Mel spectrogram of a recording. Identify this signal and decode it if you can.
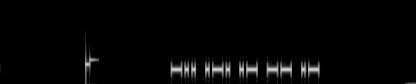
Morse code, heard as a keyed tone, about 36 wpm, 700 Hz. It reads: DRAMA
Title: Sentences from Top 1500 Words - New Word Drill - 35wpm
